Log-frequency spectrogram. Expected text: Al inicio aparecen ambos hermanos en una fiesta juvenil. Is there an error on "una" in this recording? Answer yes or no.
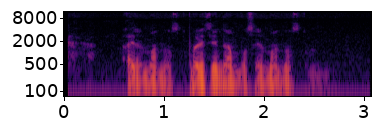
yes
